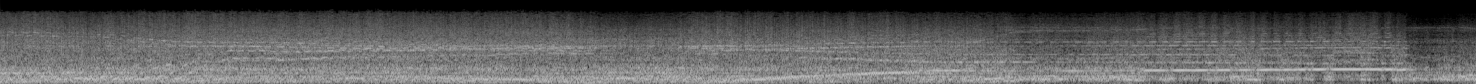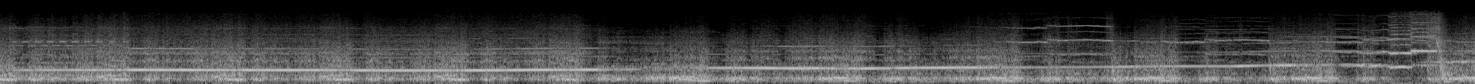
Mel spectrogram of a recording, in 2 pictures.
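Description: At 8.13 s and 20.74 s, compressed frames skipped: the audio jumps ahead roughly 50 ms, then 70 ms, fitting whole 23.2 ms frames.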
